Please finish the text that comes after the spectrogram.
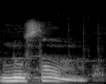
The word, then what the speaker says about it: nous sommes: We go to the plural part, nous sommes. Nous sommes. We don't pronounce the S, the STD, when they appear at the end of every French word. We don't pronounce them.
